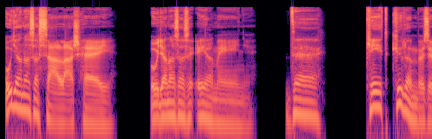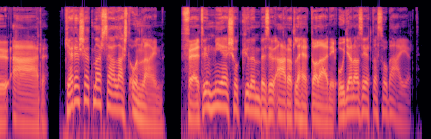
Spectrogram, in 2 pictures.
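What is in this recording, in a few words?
Hungarian, male, narration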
